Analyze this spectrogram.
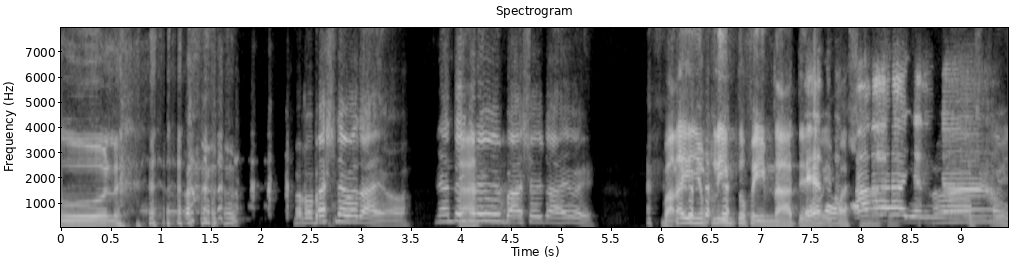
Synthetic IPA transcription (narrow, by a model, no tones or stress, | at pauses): ul | mɐbɐbaʃnɐbɐt̪aːjo | ɪnɐʔɐnt̪aj̪ɐɾɐjmɐjbaːsɛɹt̪aːjoɛ | baːkɐjʊnjʊŋklejmt̪ʊfejmnaːt̪ɪɛɾobaaːjɐnŋa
